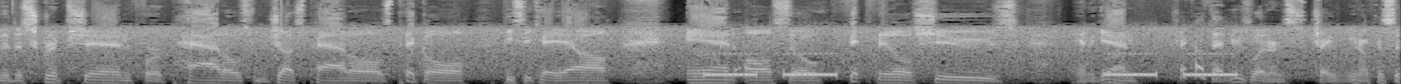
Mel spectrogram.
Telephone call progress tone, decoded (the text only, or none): ringback tone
